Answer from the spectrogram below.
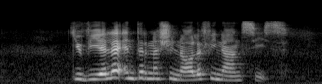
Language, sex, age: Afrikaans, female, 21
